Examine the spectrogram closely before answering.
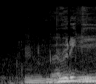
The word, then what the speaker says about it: Buttigieg: And Pete, I'm not even going to try to pronounce his last name. Mayor of Indiana, South Bend. Pete. Was it Buttigieg? Buttigieg it is.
